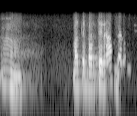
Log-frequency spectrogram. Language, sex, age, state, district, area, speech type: Kannada, female, 60+, Karnataka, Koppal, rural, conversation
